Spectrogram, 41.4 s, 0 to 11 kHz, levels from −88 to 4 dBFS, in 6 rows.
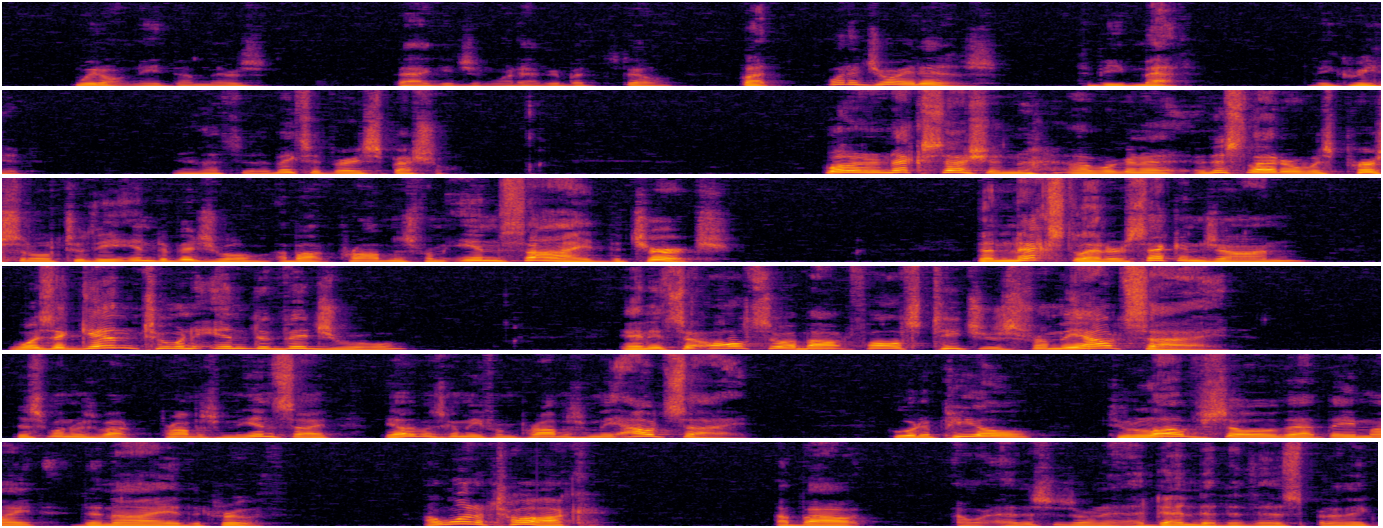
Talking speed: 165 wpm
